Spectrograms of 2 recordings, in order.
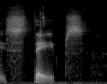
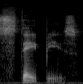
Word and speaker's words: stapes: is the state bees and some people say stapes I pronounce it stay peas and some malleus incus stapes and we'll look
